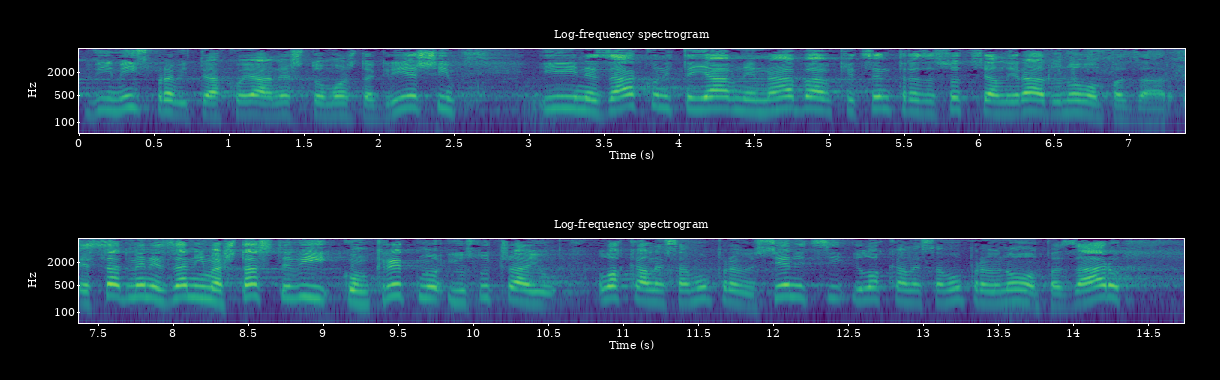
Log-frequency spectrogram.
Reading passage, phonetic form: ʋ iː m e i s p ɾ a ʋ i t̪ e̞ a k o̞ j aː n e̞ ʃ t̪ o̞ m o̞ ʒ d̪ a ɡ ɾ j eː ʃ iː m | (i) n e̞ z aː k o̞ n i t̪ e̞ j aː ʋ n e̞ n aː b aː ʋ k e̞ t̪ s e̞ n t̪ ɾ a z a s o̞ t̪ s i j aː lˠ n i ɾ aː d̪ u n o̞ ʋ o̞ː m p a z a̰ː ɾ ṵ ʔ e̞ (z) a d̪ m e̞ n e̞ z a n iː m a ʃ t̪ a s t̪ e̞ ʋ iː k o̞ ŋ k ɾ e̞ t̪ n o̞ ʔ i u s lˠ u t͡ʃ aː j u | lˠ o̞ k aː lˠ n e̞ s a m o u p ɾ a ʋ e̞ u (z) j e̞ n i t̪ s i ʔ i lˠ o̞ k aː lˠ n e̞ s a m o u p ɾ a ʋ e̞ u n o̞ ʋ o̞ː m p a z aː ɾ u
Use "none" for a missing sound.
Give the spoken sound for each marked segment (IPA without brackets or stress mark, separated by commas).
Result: i, s, s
